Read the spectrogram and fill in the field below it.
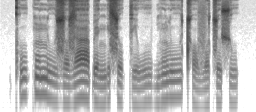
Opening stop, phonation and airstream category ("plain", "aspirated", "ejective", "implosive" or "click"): ejective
